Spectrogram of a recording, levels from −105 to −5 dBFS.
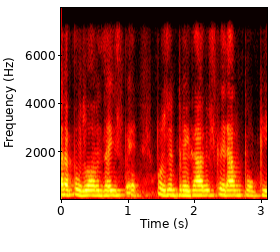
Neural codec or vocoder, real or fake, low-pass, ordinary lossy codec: codec, 16 kHz, 2 kbps, FreqCodec, smaller model; fake; 7.2 kHz; none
